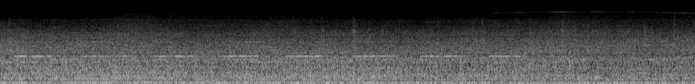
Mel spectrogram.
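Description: A bulldozer's diesel engine rumbles steadily close by.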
